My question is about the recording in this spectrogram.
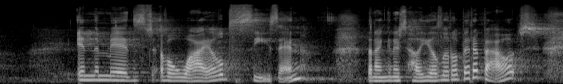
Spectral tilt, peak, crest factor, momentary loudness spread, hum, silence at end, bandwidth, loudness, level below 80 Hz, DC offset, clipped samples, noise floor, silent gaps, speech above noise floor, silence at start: -3.5 dB/octave; -4 dBFS; 20 dB; 8 LU; none; 0 s; 17.5 kHz; -23 LUFS; -68 dBFS; under 0.1%; under 0.1%; -47 dBFS; none; 24 dB; 0.3 s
